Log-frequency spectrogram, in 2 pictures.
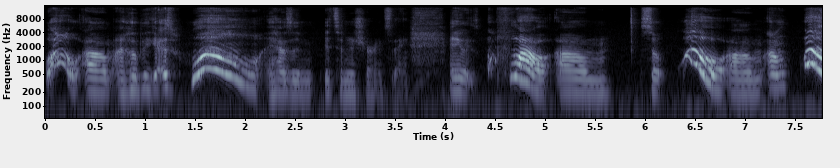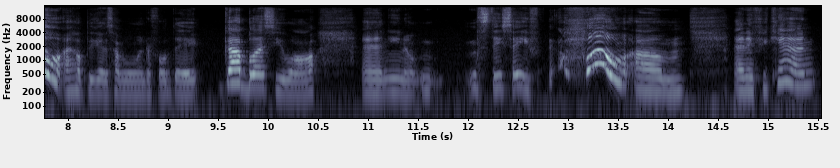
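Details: Vocal tics in a woman with Tourette syndrome, hard to control especially on camera, with outbursts such as "wow", "whoa", "boom" and swearing; she has not yet started new medication.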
